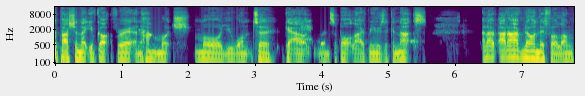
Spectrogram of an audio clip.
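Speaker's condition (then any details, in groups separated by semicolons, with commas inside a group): No condition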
